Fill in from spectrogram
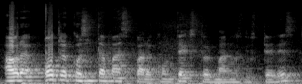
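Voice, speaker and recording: A man's voice: a little high, very animated, fairly quick. A man with a Bolivian Spanish accent, teaching about the Bible in a conversational way, with many filler tags and restarts. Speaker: church teacher. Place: church room. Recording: roomy echo.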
